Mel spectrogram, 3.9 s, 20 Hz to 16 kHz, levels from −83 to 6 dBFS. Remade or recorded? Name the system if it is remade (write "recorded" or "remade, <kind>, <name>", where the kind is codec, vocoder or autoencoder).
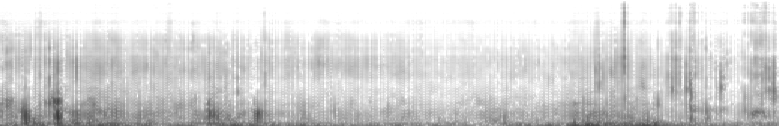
remade, vocoder, BigVGAN v2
